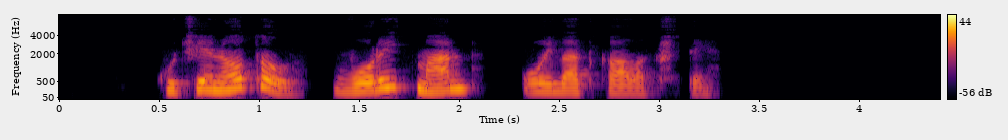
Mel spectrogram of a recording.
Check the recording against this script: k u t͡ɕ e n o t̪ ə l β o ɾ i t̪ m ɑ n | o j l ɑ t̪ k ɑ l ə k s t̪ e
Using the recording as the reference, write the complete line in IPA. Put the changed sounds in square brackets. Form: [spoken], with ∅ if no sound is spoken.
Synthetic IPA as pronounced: k u t͡ɕ e n o t̪ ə l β o ɾ i t̪ m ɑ n | o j l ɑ t̪ k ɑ l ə k [ʃ] t̪ e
